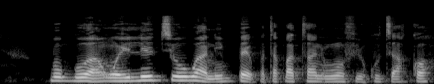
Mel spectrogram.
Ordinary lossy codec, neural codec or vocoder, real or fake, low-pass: Opus, 64 kbps; vocoder, 22.05 kHz, 80 mel bands, Vocos; fake; 9.9 kHz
